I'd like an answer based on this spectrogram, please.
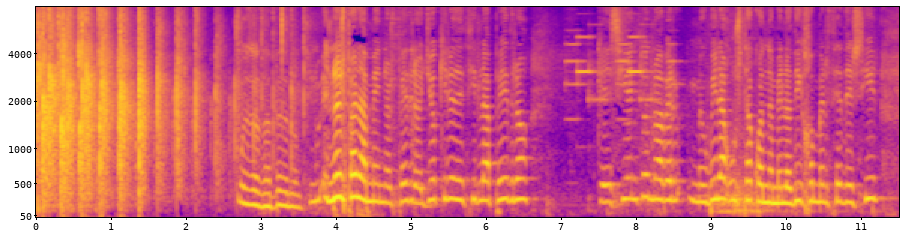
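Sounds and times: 
applause: 0:00.0 - 0:03.8
speech: 0:02.7 - 0:06.9, 0:07.5 - 0:11.4.

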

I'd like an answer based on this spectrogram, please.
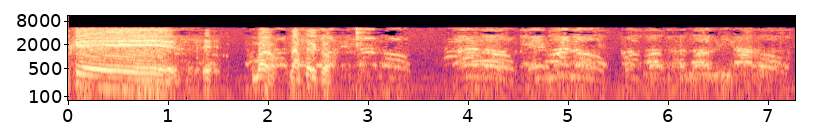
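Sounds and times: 
speech: 0:00.0 - 0:00.3, 0:01.4 - 0:02.8
protest crowd shouting slogans at a roundabout: 0:01.9 - 0:07.2.

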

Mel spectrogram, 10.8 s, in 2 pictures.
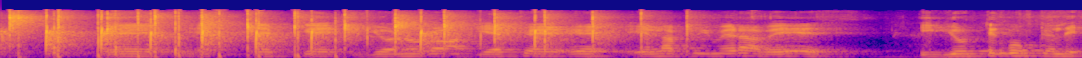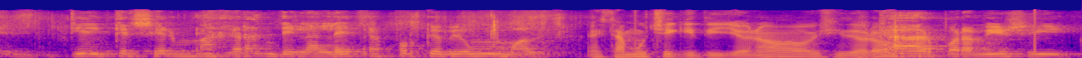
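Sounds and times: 
audience applause: 0:00.0 - 0:03.5
speech: 0:00.6 - 0:10.8.

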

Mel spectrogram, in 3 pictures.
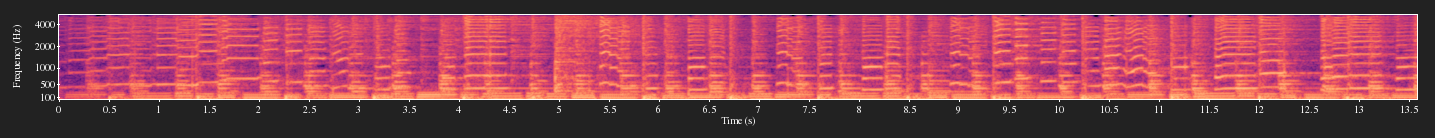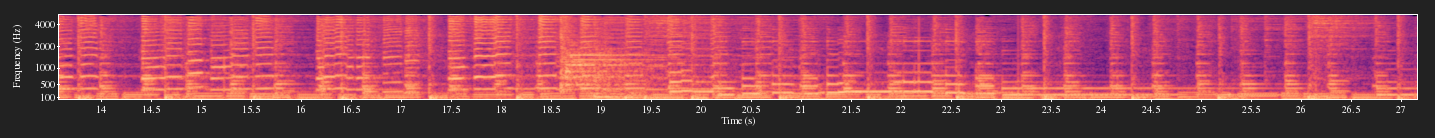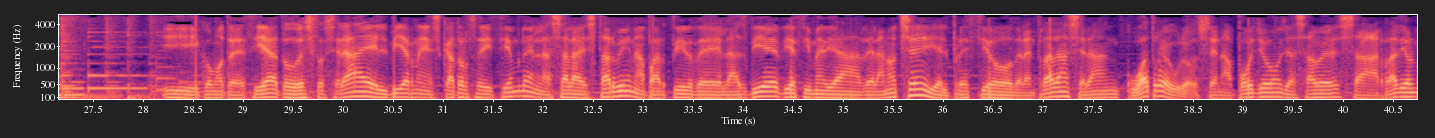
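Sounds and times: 
tribute band playing ska: 0:00.0 - 0:28.2
speech: 0:29.2 - 0:40.7.

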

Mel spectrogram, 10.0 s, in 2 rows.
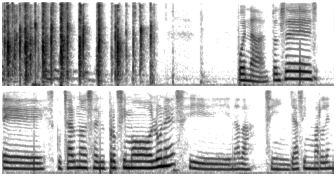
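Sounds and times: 
applause, hand clapping: 0:00.0 - 0:02.4
speech: 0:03.6 - 0:09.9.

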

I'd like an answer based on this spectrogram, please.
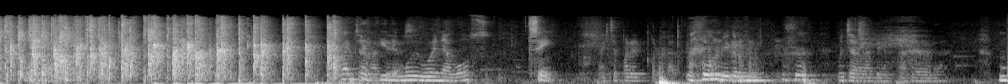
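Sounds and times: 
audience applause after a singer's performance: 0:00.0 - 0:03.5
speech: 0:03.4 - 0:10.0.

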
